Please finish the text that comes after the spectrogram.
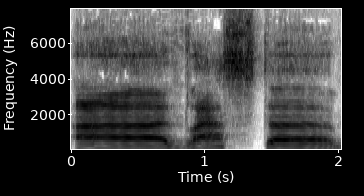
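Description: A man's voice: mid-range voice, fairly even intonation, very slow, clean tone. A man, an actor guest, talking easygoing and self-deprecating on a radio show through a headset mic. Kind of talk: casual interview. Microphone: headset mic over a video call.

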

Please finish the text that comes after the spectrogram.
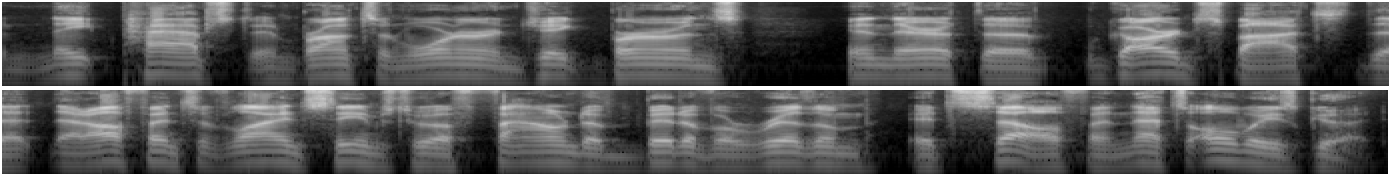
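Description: A man hosts a sports radio show in a low, crisp voice. His delivery is conversational and forward, with a bright edge. The sound is close and dry. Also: no room sound. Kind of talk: conversational sports interview and commentary.

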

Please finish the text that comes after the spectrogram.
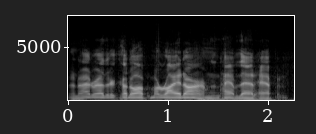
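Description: A man's voice: medium pitch, fast talker, clear, resonant tone, close to an everyday voice. A man playing an angry, scornful middle-aged father in old radio drama, blustering and sarcastic. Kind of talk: 1940s radio acting. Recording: dull old radio broadcast recording.

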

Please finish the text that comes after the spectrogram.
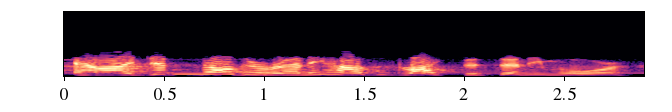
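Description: An actress playing a high-strung woman of a family, with dramatic exclamations, in a 1960s radio drama. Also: very animated, brisk, slight background noise. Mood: excited. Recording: tinny old radio recording, music behind.

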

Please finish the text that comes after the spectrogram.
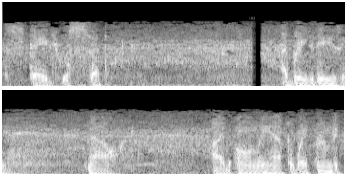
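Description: An actor playing an anxious, lovestruck man plotting a crime, in tense, halting 1940s radio thriller style. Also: very deep voice, steady tone. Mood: brooding suspense. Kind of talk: 1940s radio thriller acting, first-person narration. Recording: noisy, muffled 1940s radio recording.

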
